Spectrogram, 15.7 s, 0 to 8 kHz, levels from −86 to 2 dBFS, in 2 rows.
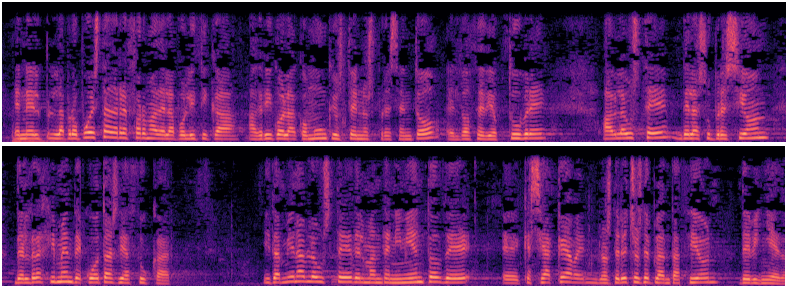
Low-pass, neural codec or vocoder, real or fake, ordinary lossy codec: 7.2 kHz; none; real; none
